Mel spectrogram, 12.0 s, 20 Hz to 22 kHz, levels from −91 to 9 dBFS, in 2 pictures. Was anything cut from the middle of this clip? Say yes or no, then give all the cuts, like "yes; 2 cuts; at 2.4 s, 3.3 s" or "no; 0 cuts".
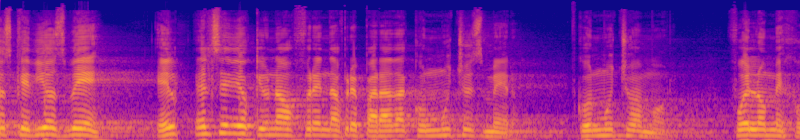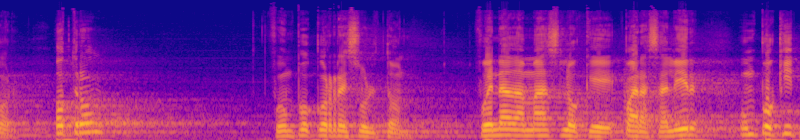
yes; 6 cuts; at 1.3 s, 1.9 s, 2.6 s, 4.3 s, 6.4 s, 10.7 s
